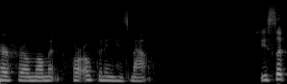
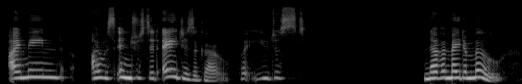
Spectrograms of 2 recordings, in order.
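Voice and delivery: higher, louder exasperated woman; 7 semitones higher, 5 dB louder than usual. A narrator's reading. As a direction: throw up your hands in despair. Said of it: "tossing a hand up in apparent despair".

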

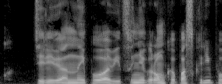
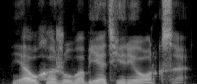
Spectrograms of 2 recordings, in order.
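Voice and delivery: softer, frail dying whisper of a voice; very old faint voice; 3 dB quieter than usual. Acted. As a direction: fade out like a dying old man. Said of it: "слабым голосом выговорил гном".

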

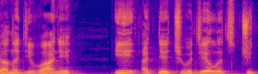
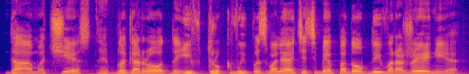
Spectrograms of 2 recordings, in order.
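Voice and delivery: trembling voice; 6 semitones higher than usual. A narrator's reading. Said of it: "сказал он дрожащим голосом".

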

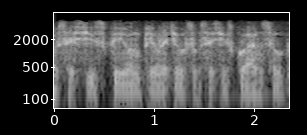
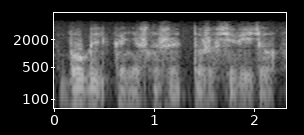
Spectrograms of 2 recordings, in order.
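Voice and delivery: usual speaking voice

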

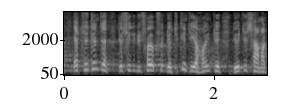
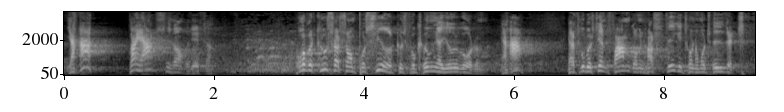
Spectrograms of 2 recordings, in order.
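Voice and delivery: Sten Broman voice. Retold or imitated. Comedian imagining Sten Broman reviewing his show, pompous. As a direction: sniff at the show like a snob. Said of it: "Tänk om han hade levt idag".

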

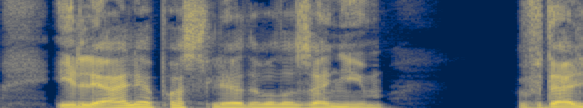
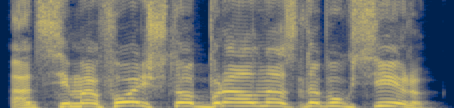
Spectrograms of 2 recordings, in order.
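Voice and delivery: shouting; 12 semitones higher than usual. A narrator's reading. Captain orders in battle.

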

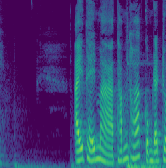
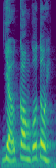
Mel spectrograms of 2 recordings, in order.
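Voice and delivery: louder and louder, breaking into a high cry; anguished shout; 4 semitones higher, 6 dB louder, faster than usual. Acted. Mạnh shouting at the ghost who killed his family, anguished. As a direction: scream the why at her in grief. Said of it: "đau đớn mà hét lên".

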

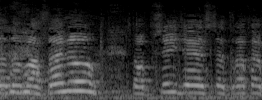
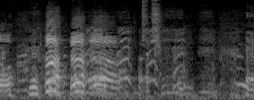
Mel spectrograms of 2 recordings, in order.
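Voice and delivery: loud chuckle at his own joke; hearty laugh; 2 semitones higher, 3 dB louder than usual. Acted. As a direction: laugh after your own quip. Old man laughs at own joke.

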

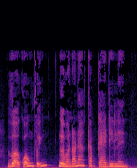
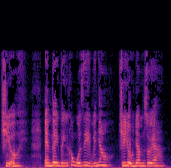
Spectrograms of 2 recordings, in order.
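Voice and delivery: tearful begging; 5 semitones higher than usual. Acted. Mistress crying to the furious wife, tearful begging. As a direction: plead through tears for mercy. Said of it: "bắt đầu khóc lóc van xin".

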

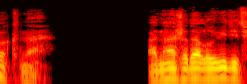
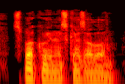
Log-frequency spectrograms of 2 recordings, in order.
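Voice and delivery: usual speaking voice

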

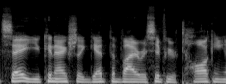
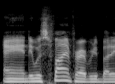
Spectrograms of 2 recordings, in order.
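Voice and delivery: usual speaking voice

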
